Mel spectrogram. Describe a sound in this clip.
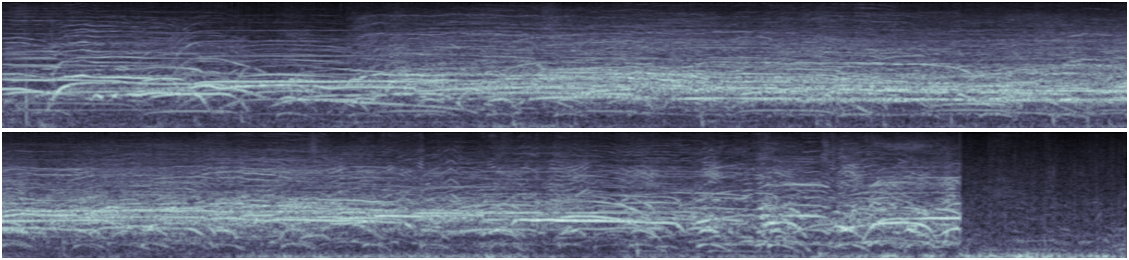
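A crowd of fans screams and cheers excitedly.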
